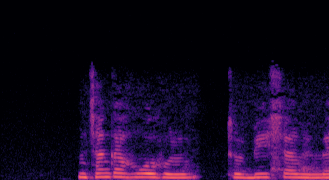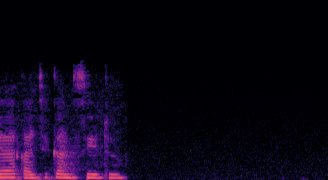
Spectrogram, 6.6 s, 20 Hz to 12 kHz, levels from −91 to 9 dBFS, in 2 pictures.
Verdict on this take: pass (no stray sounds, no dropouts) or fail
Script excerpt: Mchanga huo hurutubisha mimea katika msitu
pass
